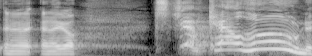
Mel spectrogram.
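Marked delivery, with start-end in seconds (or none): 1.1-2.3 put-on very high, thrilled, excited shriek. Retelling spotting a director passing the line: retelling a scream. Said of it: "You are screaming".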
